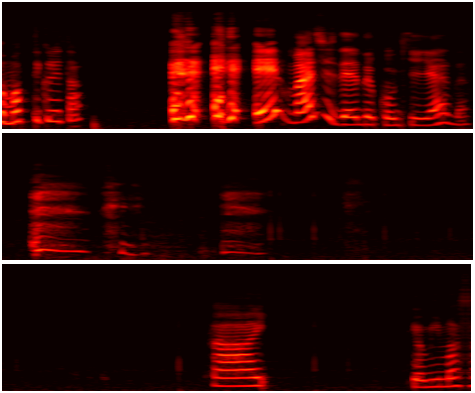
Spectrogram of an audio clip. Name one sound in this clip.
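A young woman talks cheerfully close to a phone microphone.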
